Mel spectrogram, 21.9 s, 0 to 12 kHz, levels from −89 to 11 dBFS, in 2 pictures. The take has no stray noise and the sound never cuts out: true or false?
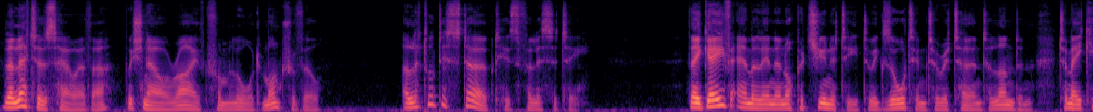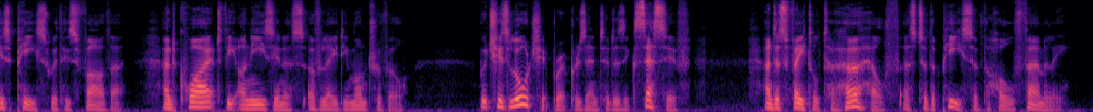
true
